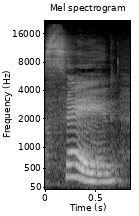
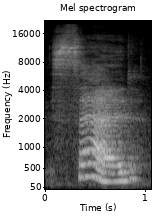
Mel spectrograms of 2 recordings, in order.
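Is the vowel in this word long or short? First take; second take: long; short. First: The vowel is long, as in 'day'. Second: The vowel is short, as in 'bed'. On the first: The speaker calls it wrong. "not said" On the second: The speaker calls it right. "we say said"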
